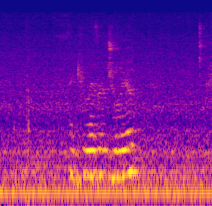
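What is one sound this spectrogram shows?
An elderly woman speaks into a microphone over a loudspeaker, in a room with some echo.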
